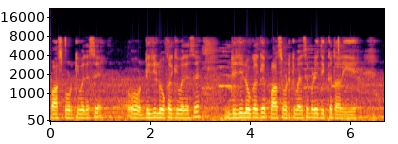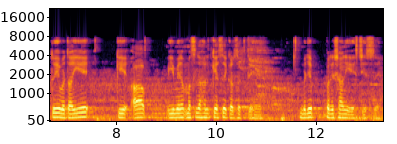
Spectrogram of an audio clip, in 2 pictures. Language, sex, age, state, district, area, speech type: Urdu, male, 18-30, Uttar Pradesh, Ghaziabad, rural, spontaneous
